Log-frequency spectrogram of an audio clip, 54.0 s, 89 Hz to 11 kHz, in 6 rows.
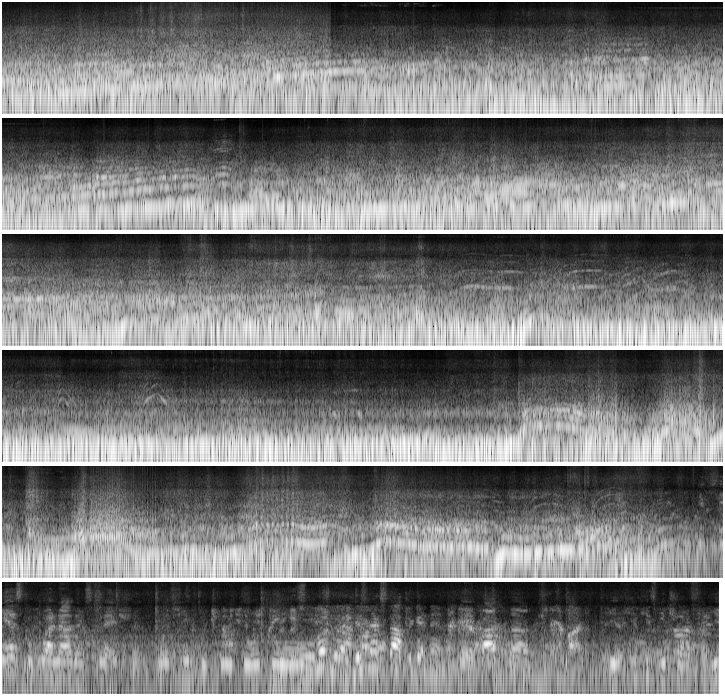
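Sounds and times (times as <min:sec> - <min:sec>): cars passing by: 0:00.0 - 0:54.0
race car engines droning: 0:00.0 - 0:54.0
people talking: 0:43.4 - 0:54.0.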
